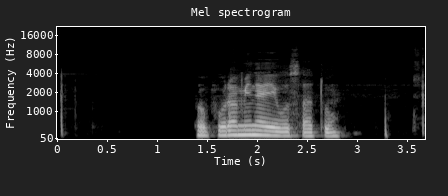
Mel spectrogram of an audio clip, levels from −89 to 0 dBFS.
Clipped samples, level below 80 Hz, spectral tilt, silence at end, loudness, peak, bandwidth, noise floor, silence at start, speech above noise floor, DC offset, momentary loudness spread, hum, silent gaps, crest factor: under 0.1%; -72 dBFS; -10 dB/octave; 0.85 s; -26 LUFS; -12 dBFS; 6 kHz; -89 dBFS; 1.4 s; 65 dB; under 0.1%; 10 LU; none; none; 16 dB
